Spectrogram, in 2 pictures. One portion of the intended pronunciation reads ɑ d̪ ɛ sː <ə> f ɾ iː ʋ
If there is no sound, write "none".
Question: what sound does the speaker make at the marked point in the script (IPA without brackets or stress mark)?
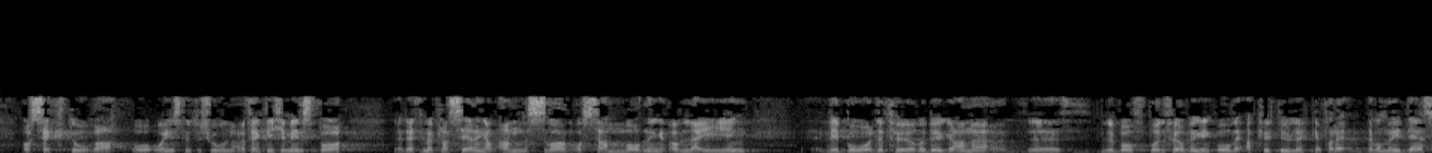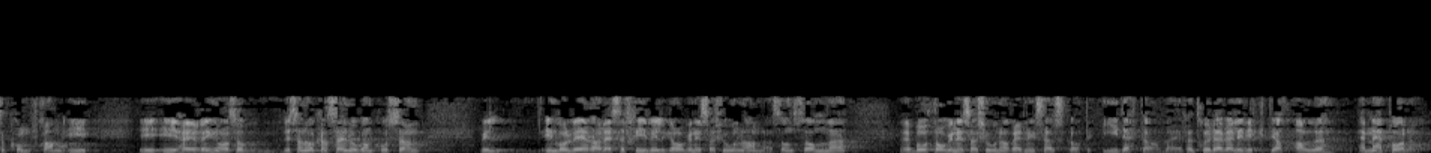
ə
